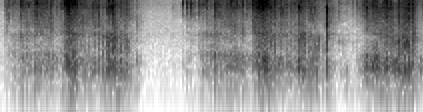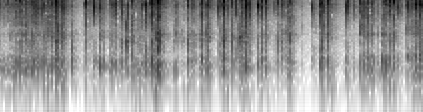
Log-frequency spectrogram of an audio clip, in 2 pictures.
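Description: Long nails scratch and tap quickly across the rows of small silver metal studs covering a hollow black fabric handbag. The result is a dense, bright, crinkly scratching with rapid light ticks, broken by a short silence near the start and ending in faster, choppier tapping.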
